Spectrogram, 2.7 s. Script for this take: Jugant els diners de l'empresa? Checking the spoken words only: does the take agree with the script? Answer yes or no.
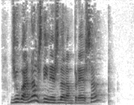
yes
